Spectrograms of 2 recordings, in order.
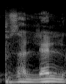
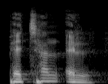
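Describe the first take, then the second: First: The name starts with 'bu' and has an 's'. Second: The name starts with 'bae' and has a 'ch'. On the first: The name loses its meaning. The speaker calls it wrong. "부살렐 그러면 아무 뜻도 없어요" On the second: The name keeps its original meaning. The speaker calls it right. "배찰엘이거든"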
